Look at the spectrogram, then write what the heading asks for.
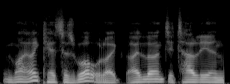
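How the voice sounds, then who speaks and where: Guy hosting a podcast, lowish voice, slow and thoughtful, lots of ums. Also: mellow, no echo. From Korea. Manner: thoughtful, many fillers and drawn-out pauses. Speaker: podcast host. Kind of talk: casual conversation. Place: Australia.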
